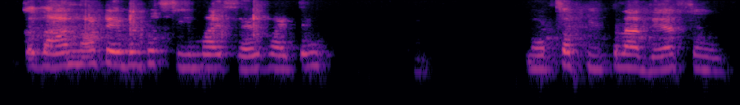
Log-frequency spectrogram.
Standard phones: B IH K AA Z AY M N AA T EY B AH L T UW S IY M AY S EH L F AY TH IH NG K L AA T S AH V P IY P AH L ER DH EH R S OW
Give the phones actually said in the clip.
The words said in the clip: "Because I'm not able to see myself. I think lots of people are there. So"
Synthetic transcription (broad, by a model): K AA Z AY M N AA T EY B AH L T UW S IY M AY S EH L F AY T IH NG K N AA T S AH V P IY P AH L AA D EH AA S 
